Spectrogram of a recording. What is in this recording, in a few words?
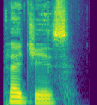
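"pledges", British English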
